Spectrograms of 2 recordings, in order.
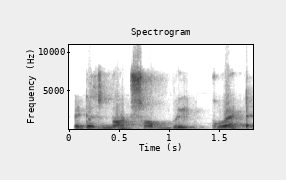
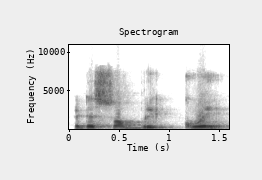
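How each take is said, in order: First: Sobriquet said with the final t sounded, so-bri-ket; wrong pronunciation. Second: Sobriquet said with a silent t, so-bri-kay; correct pronunciation. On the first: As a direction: say sobriquet wrongly with a hard t at the end. (sobriquet को गलत, आखिर में ट बोलकर) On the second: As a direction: say sobriquet right, ending in kay. (sobriquet सही, आखिर का ट silent, सो-ब्री-के) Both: Shown as a demonstration.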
